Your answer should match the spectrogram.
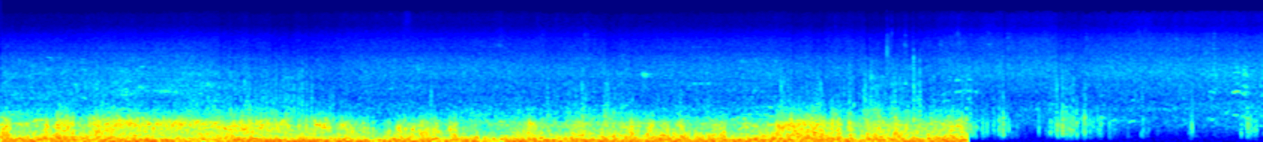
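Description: Wind buffeting the camera microphone: a loud, uneven low rumble that cuts off suddenly about thirteen seconds in, leaving a much quieter outdoor background.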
